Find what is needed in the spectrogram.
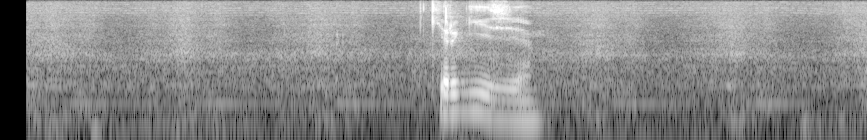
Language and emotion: Russian, neutral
